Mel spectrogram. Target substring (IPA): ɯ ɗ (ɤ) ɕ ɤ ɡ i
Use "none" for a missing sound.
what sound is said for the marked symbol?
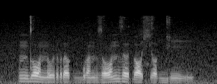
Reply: ɔ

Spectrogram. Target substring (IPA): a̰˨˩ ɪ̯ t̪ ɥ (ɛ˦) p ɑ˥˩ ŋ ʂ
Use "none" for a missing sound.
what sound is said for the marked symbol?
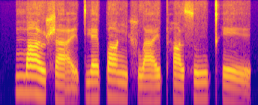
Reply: ɛ˦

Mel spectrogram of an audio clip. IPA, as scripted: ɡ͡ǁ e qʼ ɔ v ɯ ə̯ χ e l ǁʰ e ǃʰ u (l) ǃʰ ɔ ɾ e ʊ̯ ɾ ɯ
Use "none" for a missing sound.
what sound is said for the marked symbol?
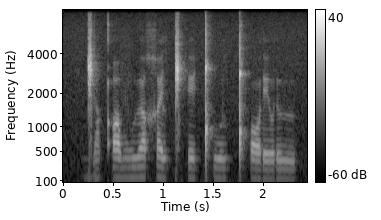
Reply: l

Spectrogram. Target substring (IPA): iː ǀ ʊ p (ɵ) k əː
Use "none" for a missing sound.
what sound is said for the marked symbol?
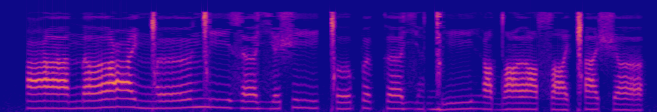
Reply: ɵ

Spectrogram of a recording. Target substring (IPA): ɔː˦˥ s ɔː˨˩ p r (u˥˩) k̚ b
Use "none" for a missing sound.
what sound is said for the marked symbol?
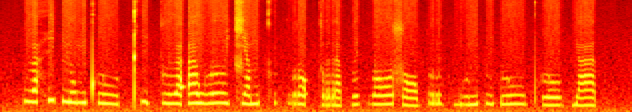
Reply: ɯ˥˩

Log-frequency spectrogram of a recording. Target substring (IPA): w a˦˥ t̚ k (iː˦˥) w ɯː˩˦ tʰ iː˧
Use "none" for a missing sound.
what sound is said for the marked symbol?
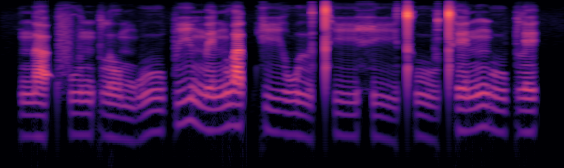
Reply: iː˧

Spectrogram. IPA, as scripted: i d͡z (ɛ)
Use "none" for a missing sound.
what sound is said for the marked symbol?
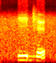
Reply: ɛ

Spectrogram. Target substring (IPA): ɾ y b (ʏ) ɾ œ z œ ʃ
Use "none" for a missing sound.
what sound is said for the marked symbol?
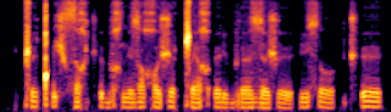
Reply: ʏ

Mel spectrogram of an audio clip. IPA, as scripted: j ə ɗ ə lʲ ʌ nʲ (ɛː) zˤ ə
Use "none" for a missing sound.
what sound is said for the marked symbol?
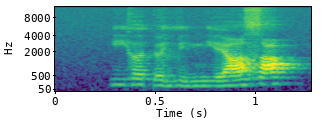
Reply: ɛː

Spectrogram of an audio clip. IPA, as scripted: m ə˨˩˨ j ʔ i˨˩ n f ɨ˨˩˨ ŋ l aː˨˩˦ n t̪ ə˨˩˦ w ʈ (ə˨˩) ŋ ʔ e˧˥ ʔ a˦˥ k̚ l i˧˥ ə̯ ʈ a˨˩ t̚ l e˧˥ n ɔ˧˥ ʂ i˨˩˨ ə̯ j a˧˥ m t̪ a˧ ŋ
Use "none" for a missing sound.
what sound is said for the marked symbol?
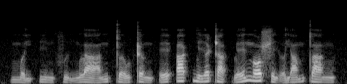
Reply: ə˨˩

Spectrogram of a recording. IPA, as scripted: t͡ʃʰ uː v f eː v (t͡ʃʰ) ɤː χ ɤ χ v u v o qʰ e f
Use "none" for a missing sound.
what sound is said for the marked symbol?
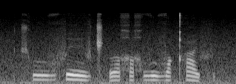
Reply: t͡ʃʼ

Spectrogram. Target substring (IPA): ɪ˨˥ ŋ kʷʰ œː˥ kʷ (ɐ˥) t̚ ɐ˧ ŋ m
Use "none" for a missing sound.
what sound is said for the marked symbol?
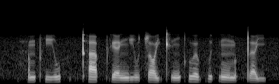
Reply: ɐ˥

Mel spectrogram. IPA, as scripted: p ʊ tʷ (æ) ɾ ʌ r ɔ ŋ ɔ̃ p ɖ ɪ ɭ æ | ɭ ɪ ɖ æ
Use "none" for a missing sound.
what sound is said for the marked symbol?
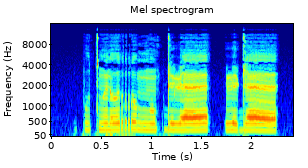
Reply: æ̃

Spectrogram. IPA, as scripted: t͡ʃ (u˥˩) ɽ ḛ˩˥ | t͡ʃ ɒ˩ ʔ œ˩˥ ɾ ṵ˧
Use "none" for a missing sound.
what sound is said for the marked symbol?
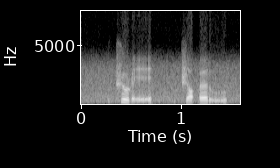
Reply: u˥˩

